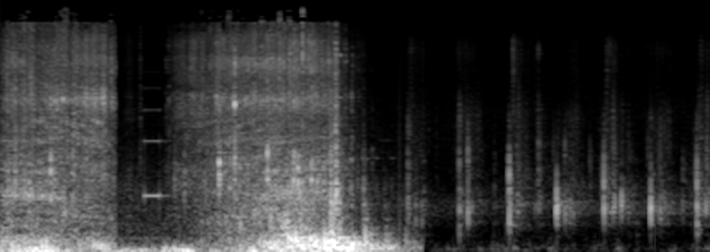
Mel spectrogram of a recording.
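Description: Hurried footsteps moving fast through hospital halls and out the door to the street: a steady, quick run of sharp steps follows a stretch of dense, rumbling hallway noise broken by a brief electronic beep.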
